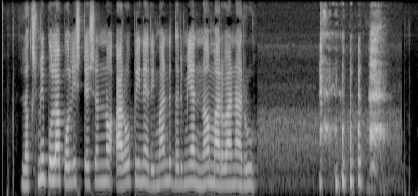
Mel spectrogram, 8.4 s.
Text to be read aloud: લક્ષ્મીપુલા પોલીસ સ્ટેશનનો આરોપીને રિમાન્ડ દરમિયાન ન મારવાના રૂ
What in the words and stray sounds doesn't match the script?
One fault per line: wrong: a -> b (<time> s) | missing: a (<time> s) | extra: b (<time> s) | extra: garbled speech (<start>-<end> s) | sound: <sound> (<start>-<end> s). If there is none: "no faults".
sound: laugh (6.4-7.9 s)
